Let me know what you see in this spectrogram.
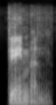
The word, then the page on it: daimon: American English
